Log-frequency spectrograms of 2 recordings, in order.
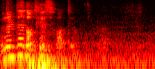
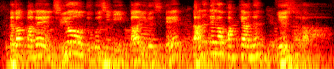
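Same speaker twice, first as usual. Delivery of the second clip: slow, higher scripture read-along; loud group reading; 9 semitones higher, 3 dB louder, slower than usual. Real, not acted. Teacher leading the children reading the verse aloud together, slow. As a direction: read aloud slowly with the class. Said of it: "큰 소리로 읽어보겠습니다".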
